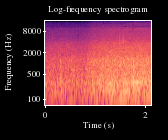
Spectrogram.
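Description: A long, rushing breath that builds about a second in and is held steadily.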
